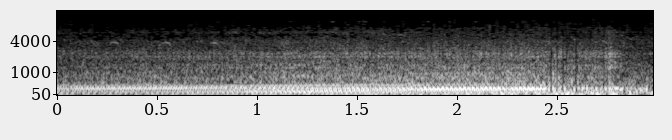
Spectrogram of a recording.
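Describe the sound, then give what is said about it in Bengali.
A motorbike engine roars as the bike speeds off, giving a loud, steady, low droning growl with strong harmonics that holds for about three seconds. “গো করে গর্জন করে একটা ধাক্কা দিয়ে bike ছুটতে শুরু করলো।”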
